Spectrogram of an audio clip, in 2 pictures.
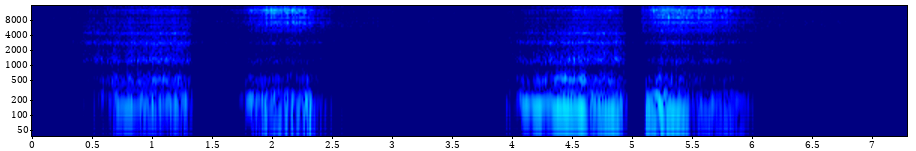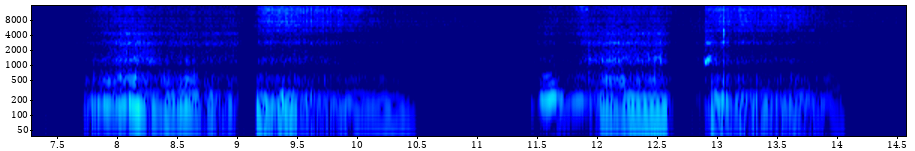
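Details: Senior pit bull mix dog sleeping and snoring: low rumbling snores in paired bursts, about 16 breaths a minute, with quiet pauses between; ordinary snoring.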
